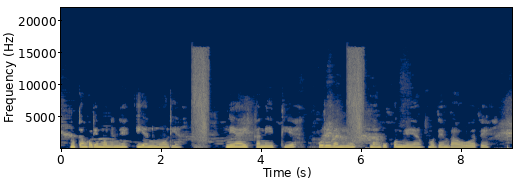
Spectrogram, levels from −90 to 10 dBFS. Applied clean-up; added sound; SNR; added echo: classical method Wiener filter.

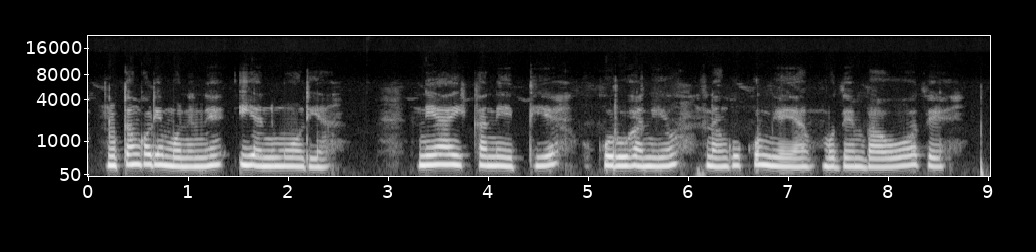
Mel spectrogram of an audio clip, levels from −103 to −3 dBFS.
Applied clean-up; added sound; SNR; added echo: none; none; none; none.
